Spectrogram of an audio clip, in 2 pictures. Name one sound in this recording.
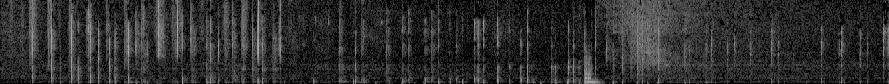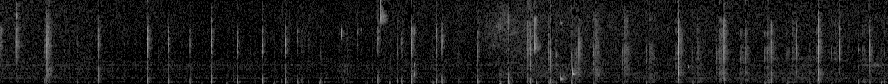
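A young woman makes soft mouth sounds close to a microphone.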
